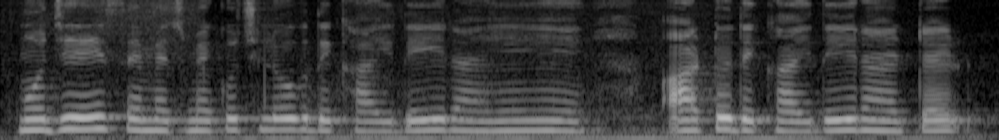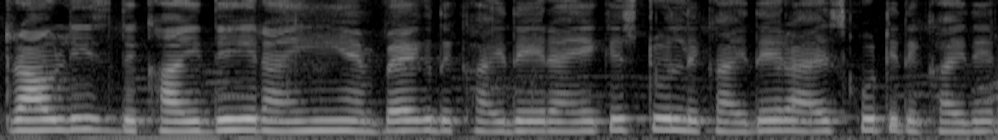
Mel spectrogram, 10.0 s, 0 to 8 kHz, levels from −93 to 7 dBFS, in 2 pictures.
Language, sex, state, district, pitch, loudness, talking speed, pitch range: Hindi, female, Uttar Pradesh, Jalaun, 220 Hz, -36 LUFS, 215 wpm, 210-230 Hz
